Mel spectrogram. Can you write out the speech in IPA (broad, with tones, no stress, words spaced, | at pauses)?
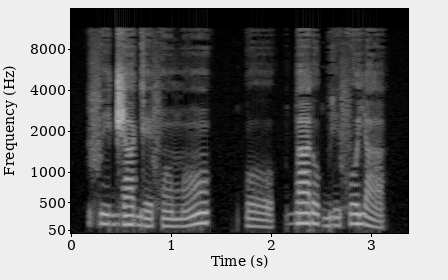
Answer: fi˧d͡ʒa˧ɡe˨ fɔ̃˨mɔ̃˨˦ | k͡po˨ | ba˧ ɾo˨ɡ͡bi˨ fo˧ja˨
